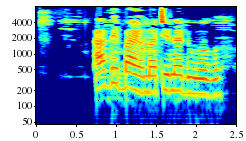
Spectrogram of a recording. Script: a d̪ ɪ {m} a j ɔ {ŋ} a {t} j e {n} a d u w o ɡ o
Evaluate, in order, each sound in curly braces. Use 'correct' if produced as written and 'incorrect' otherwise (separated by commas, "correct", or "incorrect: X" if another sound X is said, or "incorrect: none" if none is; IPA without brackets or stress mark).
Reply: incorrect: b, incorrect: m, correct, correct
